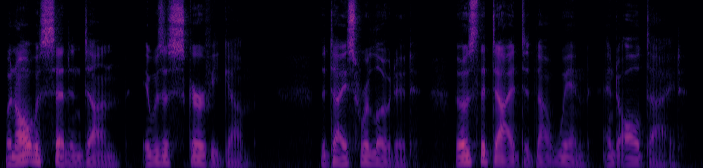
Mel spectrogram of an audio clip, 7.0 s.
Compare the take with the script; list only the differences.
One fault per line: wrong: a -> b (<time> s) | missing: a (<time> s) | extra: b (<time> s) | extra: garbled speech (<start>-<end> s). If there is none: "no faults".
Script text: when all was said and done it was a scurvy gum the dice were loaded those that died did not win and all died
no faults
